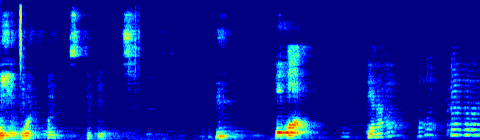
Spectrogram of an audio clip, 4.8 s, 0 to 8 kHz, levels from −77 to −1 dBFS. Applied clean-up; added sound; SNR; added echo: neural mask model DeepFilterNet 3.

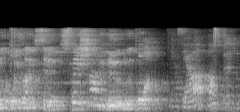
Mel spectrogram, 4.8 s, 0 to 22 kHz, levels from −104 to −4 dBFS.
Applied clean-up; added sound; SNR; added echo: neural separator model SepFormer DNS4.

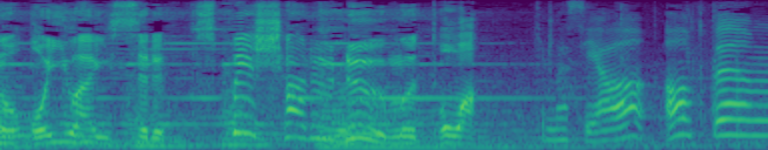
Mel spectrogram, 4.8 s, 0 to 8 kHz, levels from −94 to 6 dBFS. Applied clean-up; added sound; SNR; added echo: none; none; none; none.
